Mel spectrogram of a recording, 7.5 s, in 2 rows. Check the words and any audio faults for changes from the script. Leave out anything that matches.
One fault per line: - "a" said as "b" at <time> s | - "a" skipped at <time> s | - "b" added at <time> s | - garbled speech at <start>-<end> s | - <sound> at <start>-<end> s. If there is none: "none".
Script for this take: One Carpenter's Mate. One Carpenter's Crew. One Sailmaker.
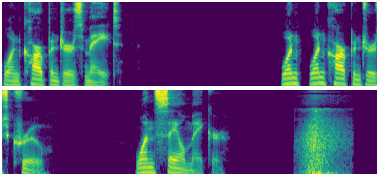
- "one" added at 3.1 s
- whoosh at 6.7-7.3 s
